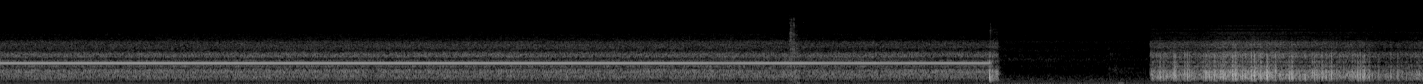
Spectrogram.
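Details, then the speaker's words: Midland 4001 CB27/81 UK FM CB radio under service: steady hiss under a clean test tone, a brief drop-out, then louder hiss; receiver generating internal noise, suspected capacitors; three receiver capacitors were later replaced. "I still think it's generating internal noise. I think what we're going to do, I'll look at the circuit diagram, and I think we're going to change some of the capacitors in the receiver."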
